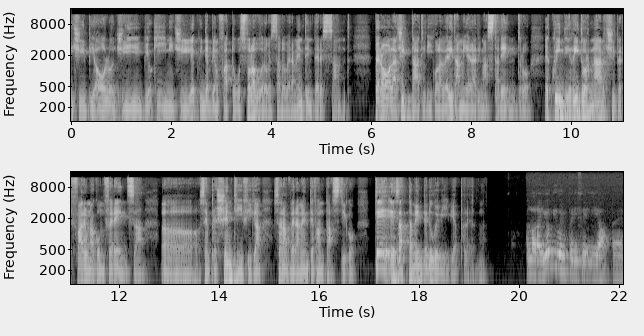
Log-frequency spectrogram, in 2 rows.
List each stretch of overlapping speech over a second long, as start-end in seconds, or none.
none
